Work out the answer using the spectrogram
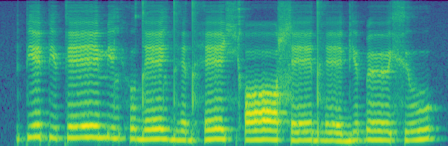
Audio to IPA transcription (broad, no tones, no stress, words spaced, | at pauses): pʲe pʲʉkeːmʲʉlʲ hudeːlʲdʱed heːç ʔɔː ɬeːdɦeːbʲø ɓøːxʲu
